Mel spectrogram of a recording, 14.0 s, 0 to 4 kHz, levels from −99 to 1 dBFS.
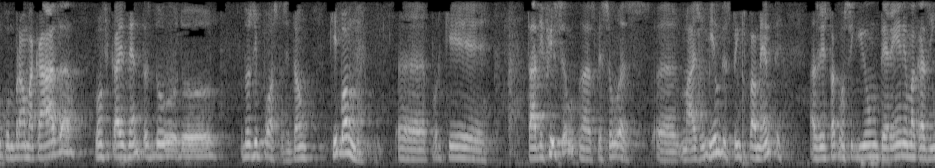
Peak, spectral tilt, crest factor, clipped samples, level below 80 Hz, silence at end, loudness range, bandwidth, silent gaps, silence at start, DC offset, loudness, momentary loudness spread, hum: -12 dBFS; -5 dB/octave; 18 dB; under 0.1%; -62 dBFS; 0 s; 2 LU; 4 kHz; none; 0 s; under 0.1%; -30 LUFS; 14 LU; none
